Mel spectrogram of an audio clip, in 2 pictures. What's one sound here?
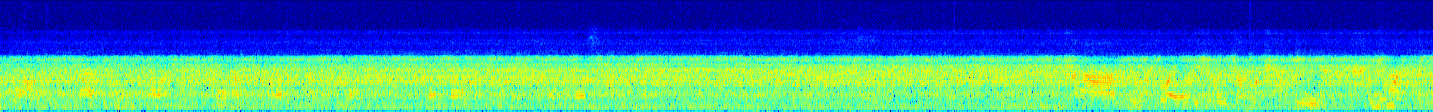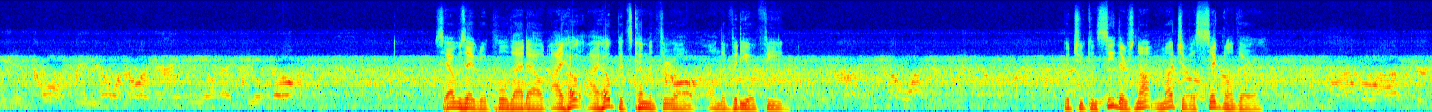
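Static hisses steadily from a radio loudspeaker.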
